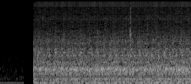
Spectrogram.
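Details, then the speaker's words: 2014 Chevrolet Silverado 5.3 V8 after oil pump replacement for recurring P06DD oil pressure control code, oil primed by cranking: catches and settles into a steady, even idle, no knock or tick, about 275 kPa (38 psi) oil pressure; normal idle. "so it's up and running and the oil pressure is like 280 on the gauge on the dash and that's in kpa let's see what we're at 275."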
